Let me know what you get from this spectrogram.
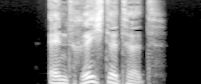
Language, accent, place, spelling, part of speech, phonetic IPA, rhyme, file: German, Germany, Berlin, entrichtetet, verb, [ɛntˈʁɪçtətət], -ɪçtətət, De-entrichtetet.ogg
- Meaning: inflection of entrichten: 1. second-person plural preterite 2. second-person plural subjunctive II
